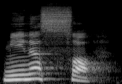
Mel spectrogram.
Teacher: С огласовки фатха уходим на удвоенный сад.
